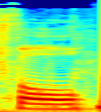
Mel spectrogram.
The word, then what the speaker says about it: Pfoll: I believe it's pronounced Foll, but it looks like Pfoll.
